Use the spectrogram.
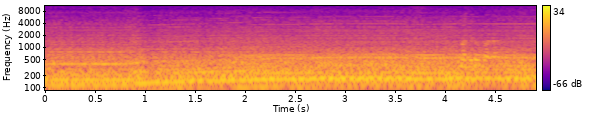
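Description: A backhoe's diesel engine, set in excavator mode, runs close and loud with a steady, heavy rumbling drone that holds nearly level for several seconds.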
